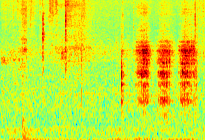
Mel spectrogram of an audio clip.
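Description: A pencil scratching along the edge of a thin template laid on a wooden violin mould, marking the outline: three or four quick strokes in the second half, after a soft knock near the start.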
